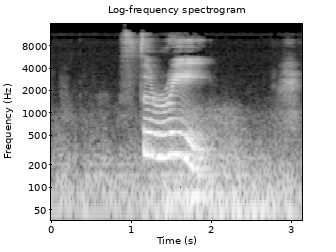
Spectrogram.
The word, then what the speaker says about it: three: In English, TH has two sounds. The first one is quiet th, like think, thank, thriː.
